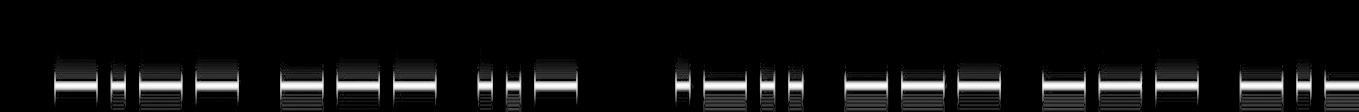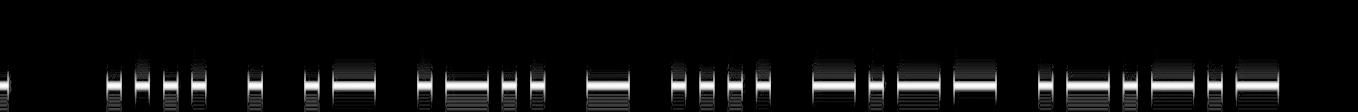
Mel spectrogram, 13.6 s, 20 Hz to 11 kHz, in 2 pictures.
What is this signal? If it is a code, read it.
Morse code, heard as a keyed tone, about 17 wpm, 700 Hz. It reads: YOU LOOK HEALTHY.
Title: Sentences from Top 1000 Words - Review Part 5 - 17wpm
